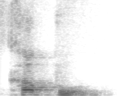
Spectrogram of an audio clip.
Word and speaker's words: kapu: elementary curriculum um so we can predict that stress in a little hawaii is going to fall on the second to last syllable we have examples of multi-syllabic words such as kapu penultimate stress same as wahine in a trisyllabic word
